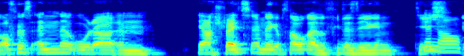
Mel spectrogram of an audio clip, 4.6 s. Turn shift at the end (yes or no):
no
